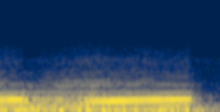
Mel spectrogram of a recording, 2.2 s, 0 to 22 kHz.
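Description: A 2016 Lamborghini Huracan Spyder's 5.2-litre V10 holds a loud, steady engine note with a brief dip early on, then a rising pitch as it pulls, cutting off sharply near the end.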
